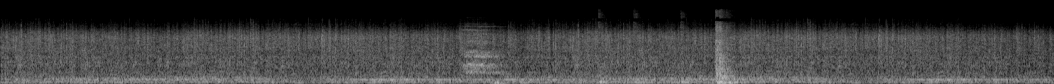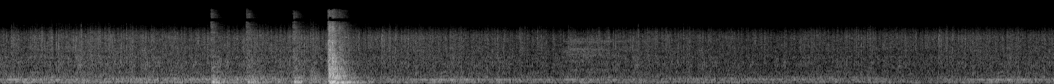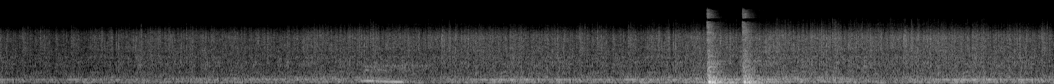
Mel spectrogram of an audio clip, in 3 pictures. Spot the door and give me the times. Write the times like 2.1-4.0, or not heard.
6.0-7.6, 12.7-14.3, 28.1-28.9.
